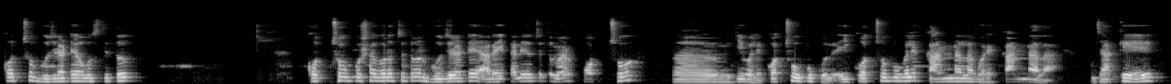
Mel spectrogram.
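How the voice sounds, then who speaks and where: A man with a somewhat high voice teaches a relaxed exam-prep quiz lesson, speaking unhurriedly and pausing often, and the audio sounds dull. He keeps a conversational tone, repeats the answers, and frequently checks in with "ঠিক আছে?"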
